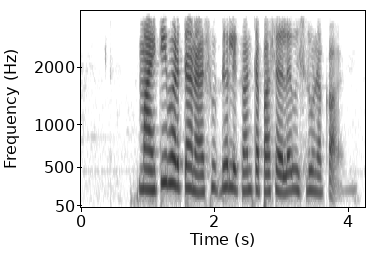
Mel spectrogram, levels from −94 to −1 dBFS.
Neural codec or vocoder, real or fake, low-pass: none; real; 3.6 kHz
